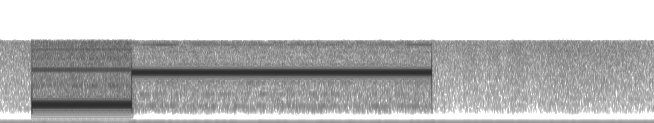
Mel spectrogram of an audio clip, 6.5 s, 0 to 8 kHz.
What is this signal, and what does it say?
Two-tone page, heard as a one-second tone, then a three-second tone, about 460 then 1290 Hz. It is heard from 0.3 to 4.3 s.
